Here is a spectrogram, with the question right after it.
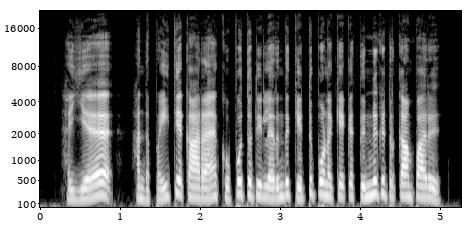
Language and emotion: Tamil, disgusted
